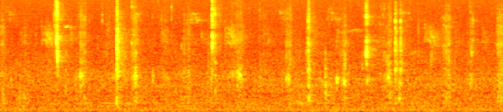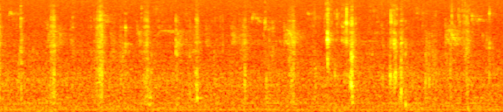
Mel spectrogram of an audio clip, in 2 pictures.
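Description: Close-miked chewing: irregular wet mouth clicks and small crunches, several a second.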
